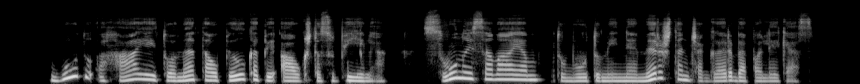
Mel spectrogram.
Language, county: Lithuanian, Klaipėda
